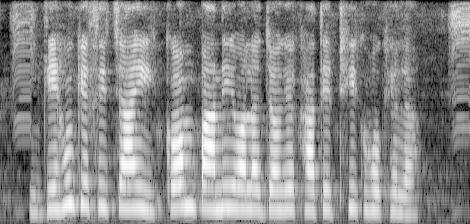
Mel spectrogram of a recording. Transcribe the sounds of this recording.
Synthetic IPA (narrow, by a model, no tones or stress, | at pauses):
ɡeːɦũkesɪt͡ʃaːĩkɔmpaːniʋaːlad͡ʒɔɡekʰaːt̪ɪɾʈʰiːkɦokʰeːlaː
